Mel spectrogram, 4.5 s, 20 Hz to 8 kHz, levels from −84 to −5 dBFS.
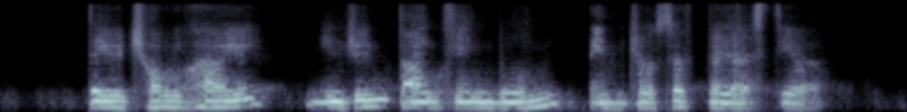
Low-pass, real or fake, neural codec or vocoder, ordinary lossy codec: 7.2 kHz; fake; codec, 16 kHz, 0.5 kbps, FreqCodec, smaller model; none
